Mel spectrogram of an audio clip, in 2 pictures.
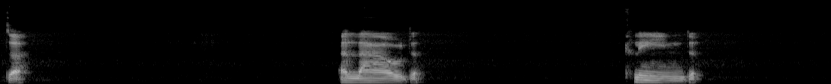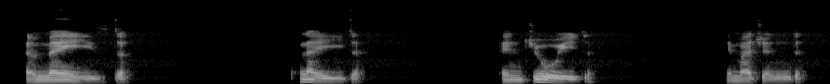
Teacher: Duh. This is voiced. You can really hear the duh when you're saying duh. You can feel the vibration. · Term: D sound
